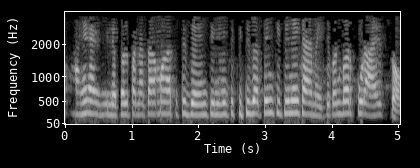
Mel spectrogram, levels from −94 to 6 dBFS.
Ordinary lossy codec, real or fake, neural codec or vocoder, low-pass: MP3, 16 kbps; fake; vocoder, 22.05 kHz, 80 mel bands, Vocos; 3.6 kHz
